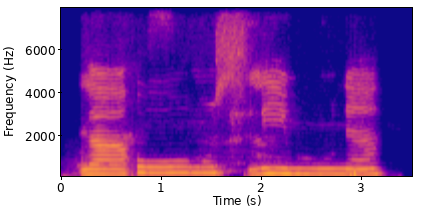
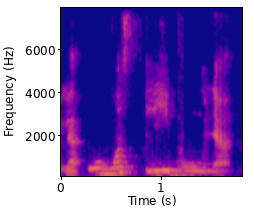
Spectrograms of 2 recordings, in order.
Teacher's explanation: huruf mat akan hadir kecil. Jadi kita bacalah dengan kadar 2 harakat. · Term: mat silah qasirah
